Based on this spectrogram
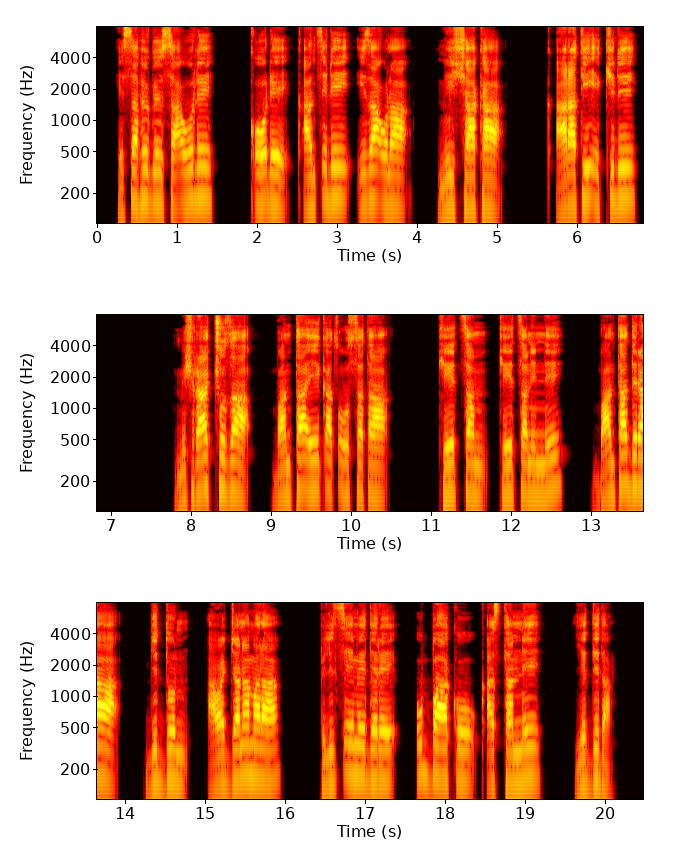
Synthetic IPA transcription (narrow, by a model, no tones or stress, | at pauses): hɛsːɐfɛɡeːsaːoːlɛ | kʼoːɗɛkʼɐnt͡sʼːɪd̪ɪɪzɐɔlɐ | miːʃːaːkɐ | kʼaːɾɐt̪ɪɛkːɪd̪ɪ | mɪʃɪɾaːt͡ʃːɔzɐ | bɐnt̪ːɐeːkʼɐt͡sʼo̞ːsːɐt̪ɐ | kʰe̞ːt͡sːɐnke̞ːt͡sːɐnɪnːɛ | bɐnt̪ːɐd̪ɛɾaː | ɡɪd̪ːɔn | ɐ̰wɐd͡ʒːɐnɐmɐlɐ | pɪlɪt͡sʼeːmɛd̪ɛɾɛ | ʊbːaːkːɔkʼɐst̪ɐnːɛ | jɛd̪ːɪd̪ɐ̰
